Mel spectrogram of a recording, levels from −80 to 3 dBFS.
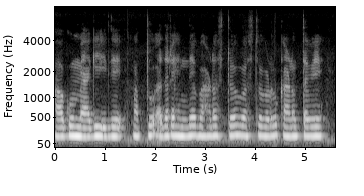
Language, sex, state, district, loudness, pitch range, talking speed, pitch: Kannada, male, Karnataka, Bidar, -13 LUFS, 155-165 Hz, 95 wpm, 155 Hz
